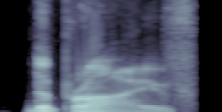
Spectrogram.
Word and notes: deprive: British English

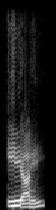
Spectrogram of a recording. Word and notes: AI: Indian

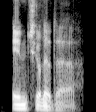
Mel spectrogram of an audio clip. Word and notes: enchilada: British English

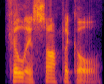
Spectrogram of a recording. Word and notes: Philosophical: American English

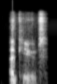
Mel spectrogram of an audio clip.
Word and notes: acute: British English

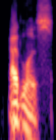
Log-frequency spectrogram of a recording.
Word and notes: atlas: American English

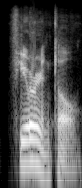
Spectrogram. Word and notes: furuncle: American English

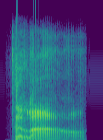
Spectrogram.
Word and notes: pilau: British English

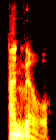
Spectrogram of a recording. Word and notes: anvil: British English

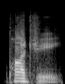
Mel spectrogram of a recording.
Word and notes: podgy: American English

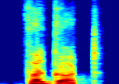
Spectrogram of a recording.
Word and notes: forgot: Indian

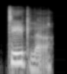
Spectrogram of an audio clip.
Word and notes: tatler: Indian

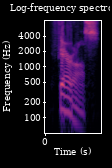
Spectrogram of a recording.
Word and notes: pharos: American English

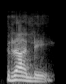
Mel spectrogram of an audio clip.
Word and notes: rale: Indian

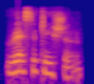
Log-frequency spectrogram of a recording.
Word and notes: recitation: Indian

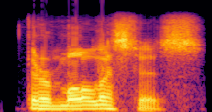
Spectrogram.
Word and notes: thermolysis: American English

